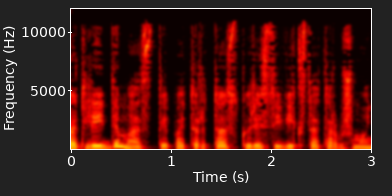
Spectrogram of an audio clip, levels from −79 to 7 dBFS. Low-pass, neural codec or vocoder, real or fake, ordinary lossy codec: 10.8 kHz; none; real; MP3, 48 kbps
